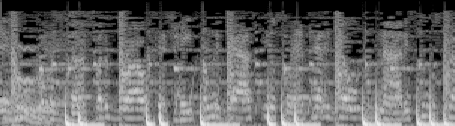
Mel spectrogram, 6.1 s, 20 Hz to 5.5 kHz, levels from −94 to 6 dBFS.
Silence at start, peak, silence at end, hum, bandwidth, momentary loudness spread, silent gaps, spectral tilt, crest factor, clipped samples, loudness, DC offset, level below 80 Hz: 0 s; 0 dBFS; 0 s; none; 4.4 kHz; 8 LU; none; -12 dB/octave; 10 dB; 0.5%; -14 LUFS; 0.3%; -12 dBFS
